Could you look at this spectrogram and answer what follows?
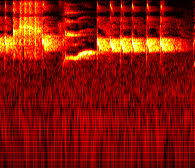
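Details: Sharp, spicy kapas tembak white-eye song for training other birds: quick high chirps, then a thin rising whistle flowing into a steady chain of clipped notes.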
